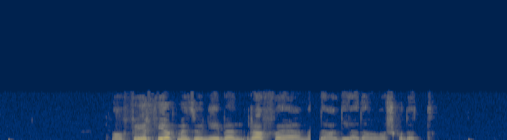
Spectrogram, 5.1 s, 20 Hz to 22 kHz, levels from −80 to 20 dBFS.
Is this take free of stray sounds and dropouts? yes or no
no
